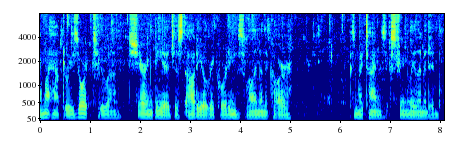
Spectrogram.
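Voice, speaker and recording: Soft-spoken and at a moderate pace, a man talks in a dark, mellow voice with very deep, low pitch. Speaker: math education student and video blogger. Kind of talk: comedic monologue. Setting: at home at night. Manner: halting, many fillers.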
